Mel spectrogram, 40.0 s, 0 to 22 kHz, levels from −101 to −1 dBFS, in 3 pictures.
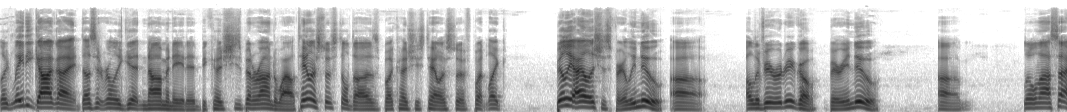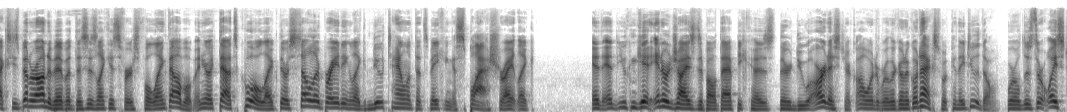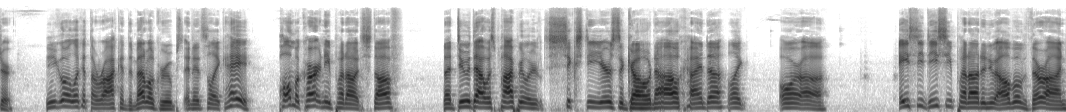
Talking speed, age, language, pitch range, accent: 210 wpm, 20-39, English, 130-180 Hz, American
